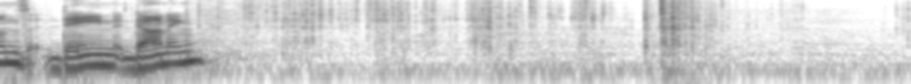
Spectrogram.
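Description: A foil card pack crinkles as it is torn open.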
